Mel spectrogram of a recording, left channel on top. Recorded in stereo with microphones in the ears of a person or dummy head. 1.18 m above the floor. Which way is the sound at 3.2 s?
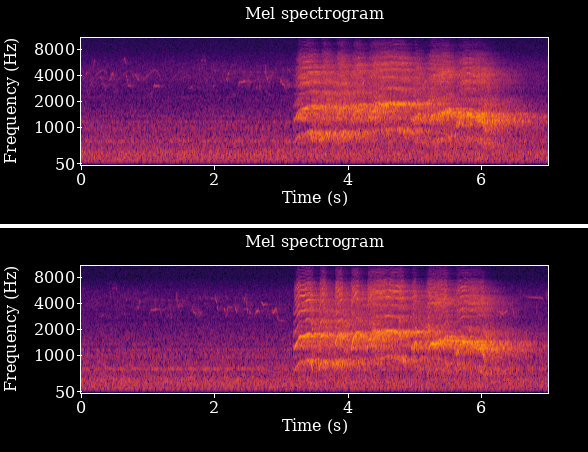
75° right (ahead or behind).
